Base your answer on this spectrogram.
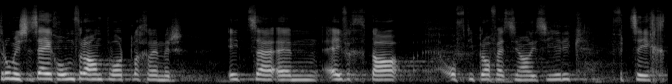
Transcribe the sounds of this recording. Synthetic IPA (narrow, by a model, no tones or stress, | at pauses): d̥ɾʊmɪʃəsɛɪləχʊnfəɾɑntʋɔrtləχʋɛnməɾ | ɪt͡səɛmɛɪfəχd̥ɑː | ufd̥ipɾofɛsjonɑlisiəɾikfəɾt͡sɪχtə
